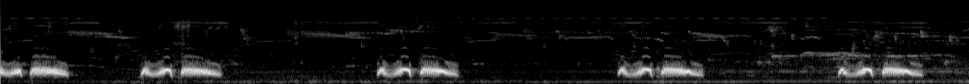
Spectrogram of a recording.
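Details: Spotted dove giving five soft two-note coos at uneven intervals, each a short hooked note then a drawn-out wavering one. A low hum and faint high chirps sit in the background.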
